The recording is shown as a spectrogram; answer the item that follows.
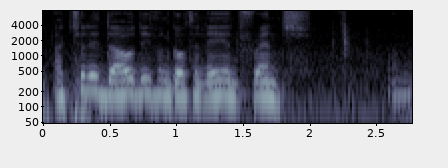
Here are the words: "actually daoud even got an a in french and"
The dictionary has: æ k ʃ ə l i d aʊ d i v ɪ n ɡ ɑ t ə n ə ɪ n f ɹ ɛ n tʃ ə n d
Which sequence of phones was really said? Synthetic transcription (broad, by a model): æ k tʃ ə l i d aʊ d i v ɪ n ɡ ɑ t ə n ə ɪ n f ɹ ɛ n tʃ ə n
